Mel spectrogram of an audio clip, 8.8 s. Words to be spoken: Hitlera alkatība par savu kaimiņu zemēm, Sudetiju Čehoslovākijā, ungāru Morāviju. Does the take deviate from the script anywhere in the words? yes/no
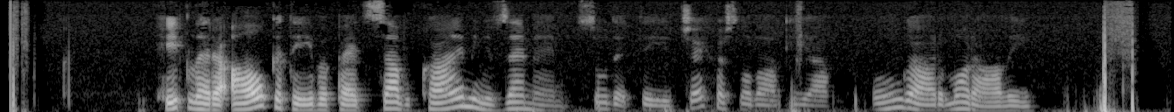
yes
